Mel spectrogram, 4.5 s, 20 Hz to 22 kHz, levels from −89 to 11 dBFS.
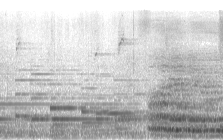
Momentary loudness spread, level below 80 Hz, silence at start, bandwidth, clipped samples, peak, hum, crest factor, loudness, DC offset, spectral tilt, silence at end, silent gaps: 12 LU; -76 dBFS; 0 s; 16 kHz; under 0.1%; -12 dBFS; none; 16 dB; -28 LUFS; under 0.1%; -5.5 dB/octave; 0 s; none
